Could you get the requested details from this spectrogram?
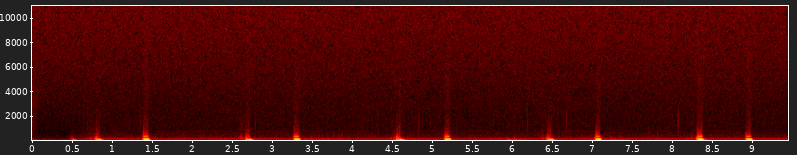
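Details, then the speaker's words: Slow heartbeat, about 32 a minute, with a first heart sound varying in loudness from beat to beat: bradycardia with atrioventricular dissociation. "Notez la bradycardie et l’intensité variable du premier bruit cardiaque en cas de dissociation atrioventriculaire."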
